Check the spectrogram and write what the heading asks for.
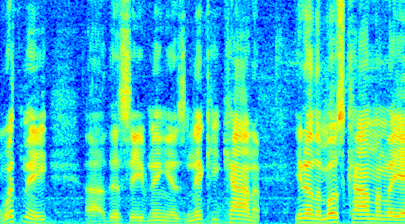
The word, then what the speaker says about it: Ekanem: people you can just pronounce it economy without the Y.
